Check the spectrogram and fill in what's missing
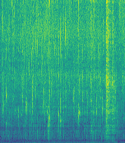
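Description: Urad lentils, cumin, mustard seeds and red and green chillies frying in hot oil for tomato pulihora, a steady close sizzle with scattered crackles and pops, moderately loud and continuous with no talk.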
